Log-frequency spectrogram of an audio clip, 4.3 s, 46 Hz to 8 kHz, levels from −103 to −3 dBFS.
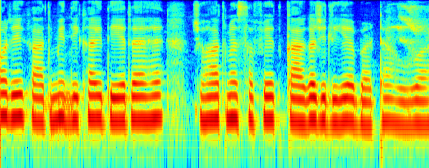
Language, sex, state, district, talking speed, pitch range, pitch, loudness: Hindi, female, Haryana, Rohtak, 210 wpm, 195-210 Hz, 200 Hz, -17 LUFS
